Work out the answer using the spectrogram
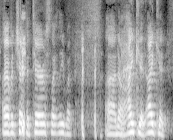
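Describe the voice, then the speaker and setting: A man's voice: sits high, fairly even intonation, brisk. A middle-aged man from Western Canada with a slight Canadian accent, chatting as a podcast guest with many fillers, restarts and joking asides. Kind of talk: casual interview chat.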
